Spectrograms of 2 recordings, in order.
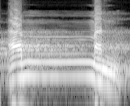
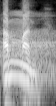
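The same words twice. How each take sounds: First: The doubled m is held for two beats. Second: The doubled m is released at once. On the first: The speaker calls it right. "ditahan dulu dua harakat" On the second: The speaker calls it wrong. "tidak langsung dibaca amman"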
